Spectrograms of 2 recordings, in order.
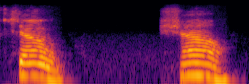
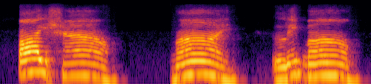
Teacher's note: o som sai integralmente pelo nariz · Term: nasal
